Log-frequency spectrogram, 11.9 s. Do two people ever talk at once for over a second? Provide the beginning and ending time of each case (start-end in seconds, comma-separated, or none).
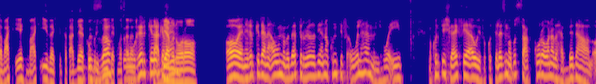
1.6-3.6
